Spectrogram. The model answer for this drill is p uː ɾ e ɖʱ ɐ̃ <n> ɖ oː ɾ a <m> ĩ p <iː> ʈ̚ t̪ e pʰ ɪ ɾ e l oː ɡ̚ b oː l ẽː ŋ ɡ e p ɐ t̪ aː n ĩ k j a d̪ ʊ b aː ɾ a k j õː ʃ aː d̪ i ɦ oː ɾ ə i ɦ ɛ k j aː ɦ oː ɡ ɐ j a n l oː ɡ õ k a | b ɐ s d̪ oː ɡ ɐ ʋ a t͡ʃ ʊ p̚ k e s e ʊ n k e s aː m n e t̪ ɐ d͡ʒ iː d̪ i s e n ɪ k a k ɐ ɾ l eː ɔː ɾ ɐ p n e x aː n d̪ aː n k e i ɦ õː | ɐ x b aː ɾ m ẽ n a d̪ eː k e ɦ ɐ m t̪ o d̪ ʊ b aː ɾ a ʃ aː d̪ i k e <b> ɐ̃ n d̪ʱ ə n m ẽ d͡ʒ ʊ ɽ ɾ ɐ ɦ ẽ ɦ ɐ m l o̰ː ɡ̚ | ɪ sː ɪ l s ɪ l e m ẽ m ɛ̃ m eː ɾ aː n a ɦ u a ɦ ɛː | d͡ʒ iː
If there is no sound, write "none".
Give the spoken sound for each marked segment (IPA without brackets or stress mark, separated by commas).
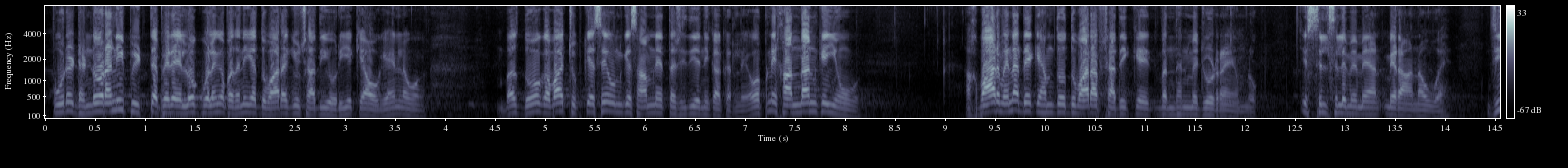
ɳ, n, iː, b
